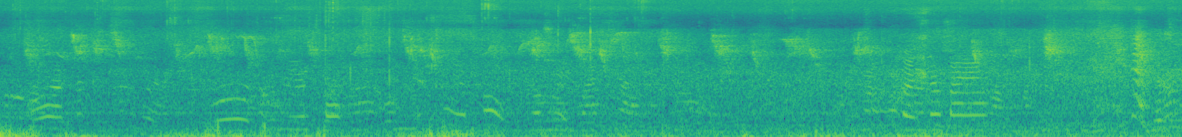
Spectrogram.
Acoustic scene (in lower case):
park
